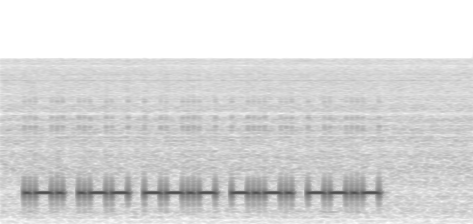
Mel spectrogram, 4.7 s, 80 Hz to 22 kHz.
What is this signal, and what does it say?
Morse code, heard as a keyed tone, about 22 wpm, 630 Hz. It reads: RWQCQ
